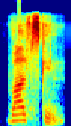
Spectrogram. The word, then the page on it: wolfskin: Indian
